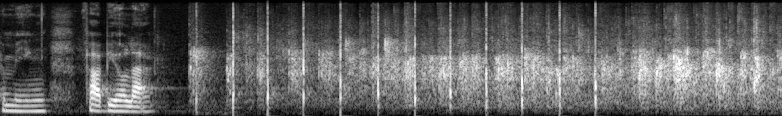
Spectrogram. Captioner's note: applause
